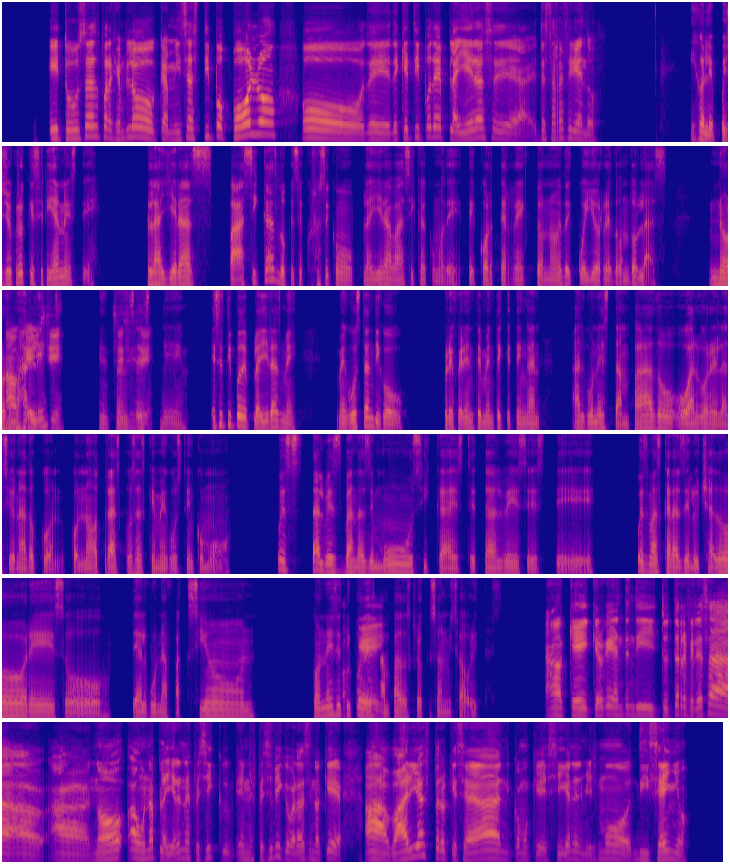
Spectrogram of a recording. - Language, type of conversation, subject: Spanish, podcast, ¿Qué prenda te define mejor y por qué?
- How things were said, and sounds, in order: laughing while speaking: "normales"; "especifico" said as "especicu"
